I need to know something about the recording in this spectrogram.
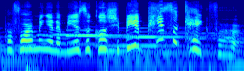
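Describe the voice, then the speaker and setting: A little fairy companion from a video game, perky and sure of herself. The voice is extremely high and childlike, leaping all over in pitch. Loud music plays behind it. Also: female voice, big pitch swings, racing. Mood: upbeat confidence. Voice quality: squeaky, childlike. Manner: perky, refers to herself in third person. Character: small childlike fairy companion, chirpy, confident, speaks in third person. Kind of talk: video game character voice acting.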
